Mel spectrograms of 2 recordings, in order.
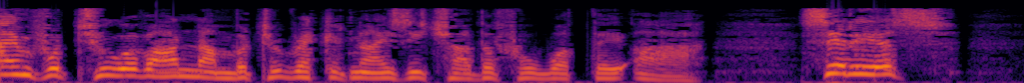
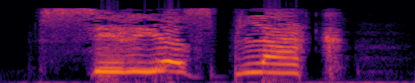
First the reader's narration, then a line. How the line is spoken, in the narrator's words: she shrieked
